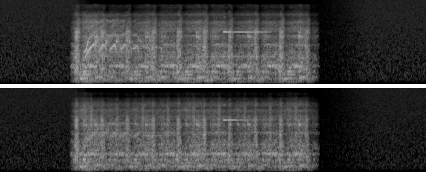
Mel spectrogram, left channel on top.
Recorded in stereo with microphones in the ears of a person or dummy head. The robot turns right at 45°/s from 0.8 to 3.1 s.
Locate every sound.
0.8 s a bird: 115° left, 1.4 m; by 1.9 s 165° left, 1.4 m
2.2 s a bell: 10° left (ahead or behind), 2.5 m; by 2.7 s 10° right (ahead or behind), 2.5 m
